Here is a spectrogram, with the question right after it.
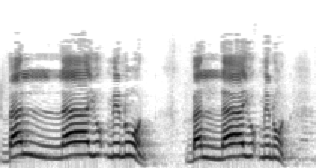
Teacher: اللام مع اللام أضغمت بسبب التماثل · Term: المتماثلين الصغير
